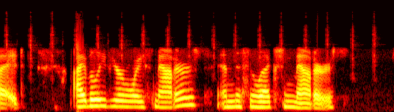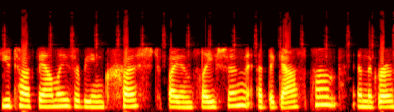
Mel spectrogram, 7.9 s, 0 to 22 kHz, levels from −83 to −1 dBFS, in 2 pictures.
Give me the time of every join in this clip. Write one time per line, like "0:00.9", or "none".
none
